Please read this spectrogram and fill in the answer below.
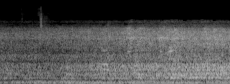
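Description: Steady background noise, a hiss over a low rumble, slowly growing a little louder.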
